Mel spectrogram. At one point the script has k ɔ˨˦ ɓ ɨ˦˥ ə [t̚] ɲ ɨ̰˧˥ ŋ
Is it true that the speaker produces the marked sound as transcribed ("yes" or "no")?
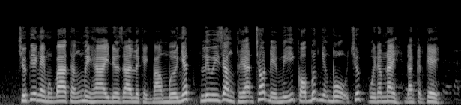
no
